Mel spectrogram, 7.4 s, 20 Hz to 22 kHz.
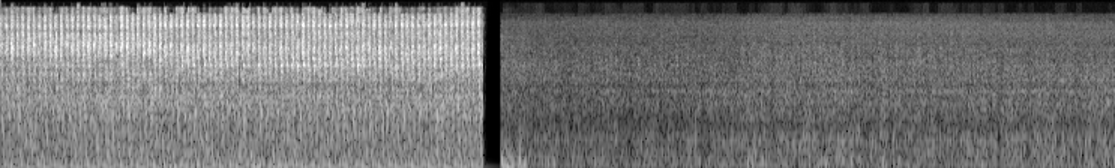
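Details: Citroën C4 Picasso 2016 at idle, before repair: steady loose metallic rattle that had grown louder over time; gone with the belt off, returns with it on; new auxiliary belt tensioner fixed it.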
